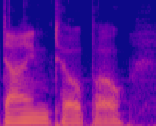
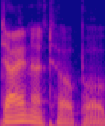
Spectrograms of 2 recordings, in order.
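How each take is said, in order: First: The word is said with three syllables. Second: The word is said with four syllables. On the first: The speaker calls it right. "I'm not even sure how to pronounce this" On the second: The speaker calls it wrong. "I used to call it Dynotopo, but then I noticed there's no N"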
